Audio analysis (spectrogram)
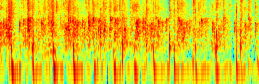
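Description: An audience applauds steadily for an activist guest being introduced on a show, with many hands clapping together in a dense, sustained burst that stays fairly loud throughout.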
